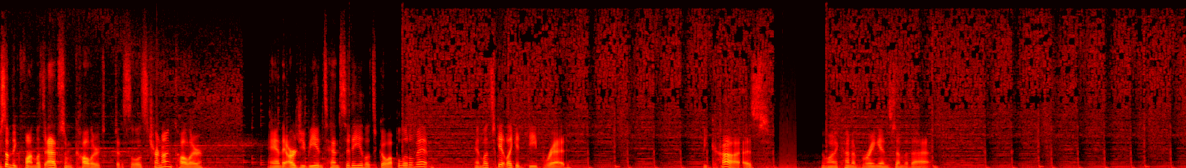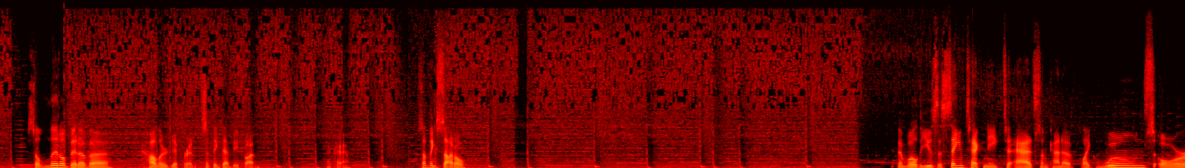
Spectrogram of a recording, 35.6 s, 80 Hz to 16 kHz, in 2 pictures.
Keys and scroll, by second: 0.8 space, 9.5 ctrl+z, 10.0 space, 12.7 ctrl+z, 14.0 s, 14.4 space, 17.6 s, 19.6 ctrl+z, 19.8 ctrl+z, 20.5 ctrl+z, 20.9 s.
